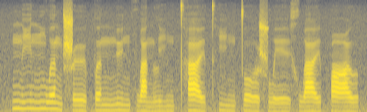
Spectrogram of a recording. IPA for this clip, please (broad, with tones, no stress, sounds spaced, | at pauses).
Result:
n̪ i˦ n n̪ w ə˥˨ n ʂ ɻ̩˨˩ p ə˦ n n̪ y˥˨ n f w a˩ n l i˨˩ ŋ t̪ʰ a˥˨ ɪ̯ t̪ʰ i˥˨ ŋ t̪ o˥˨ ʊ̯ ʂ w e˨˩ ɪ̯ x w a˦ ɪ̯ p ɑ˦ ʊ̯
